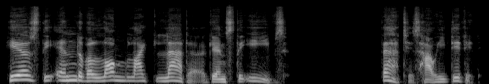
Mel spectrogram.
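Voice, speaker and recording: A man acts out a shrewd male detective from an audiobook story. He is brisk and commanding, reasoning things out emphatically with very lively swings of pitch in a close, dry recording. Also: no room sound. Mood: excited, urgent. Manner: emphatic, deductive explaining and giving orders. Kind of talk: audiobook character dialogue.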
